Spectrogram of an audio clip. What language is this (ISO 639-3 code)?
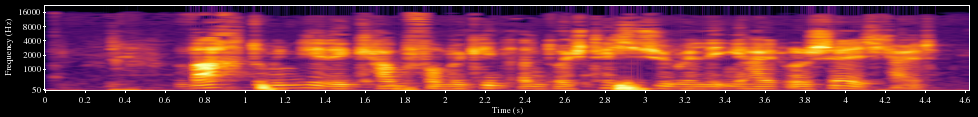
deu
